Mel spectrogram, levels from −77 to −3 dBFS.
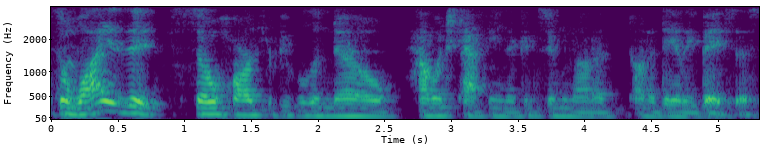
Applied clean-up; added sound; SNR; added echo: neural separator model SepFormer DNS4.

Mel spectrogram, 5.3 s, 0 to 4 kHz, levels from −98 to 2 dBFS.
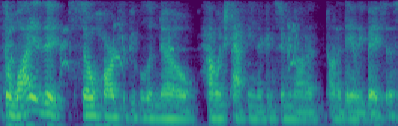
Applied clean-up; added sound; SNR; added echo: none; Dog; 19 dB; reverberation time 0.3 s.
